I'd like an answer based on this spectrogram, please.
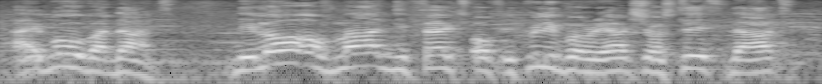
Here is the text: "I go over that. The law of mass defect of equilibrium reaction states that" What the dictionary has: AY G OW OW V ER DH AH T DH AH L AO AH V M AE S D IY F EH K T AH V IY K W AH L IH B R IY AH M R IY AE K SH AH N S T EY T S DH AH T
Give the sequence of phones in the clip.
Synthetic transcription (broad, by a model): AY G OW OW V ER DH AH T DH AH L AO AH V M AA D IY F EH K T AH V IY K W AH L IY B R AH R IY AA K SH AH N S T EY T S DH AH T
